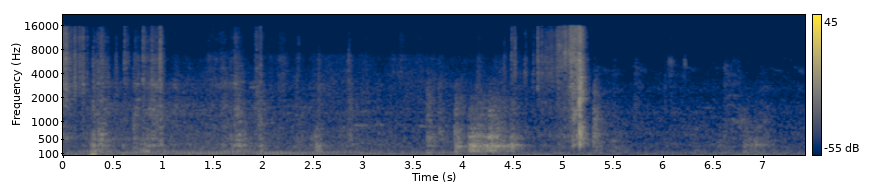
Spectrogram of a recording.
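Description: Hands handling a PVC pipe and a tape measure: scattered light knocks, scrapes and rustles, with one sharp clack about five seconds in.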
